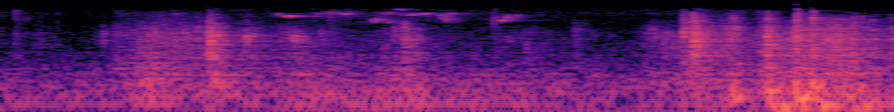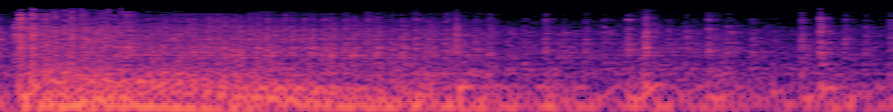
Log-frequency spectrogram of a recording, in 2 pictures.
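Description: A motorcycle engine cranks with a few clattering knocks, then catches and roars to life, revving loudly before settling into a steady, rumbling run. No one speaks.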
